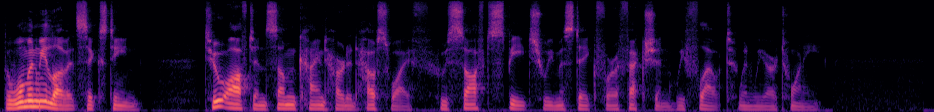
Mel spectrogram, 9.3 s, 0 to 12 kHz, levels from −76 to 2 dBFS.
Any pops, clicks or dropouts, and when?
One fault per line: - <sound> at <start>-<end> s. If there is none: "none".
none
